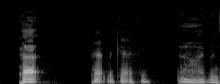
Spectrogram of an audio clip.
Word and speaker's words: McAfee: paper if you want is that how you pronounce that gentleman's name Pat Pat mcaffe oh I've been saying it wrong for a while what have you been saying McAfee but I only associate him with Monday Night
